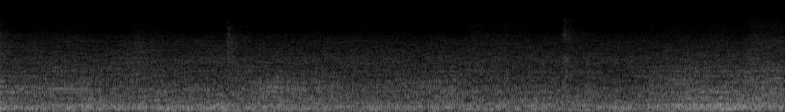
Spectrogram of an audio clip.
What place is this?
in a subway station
